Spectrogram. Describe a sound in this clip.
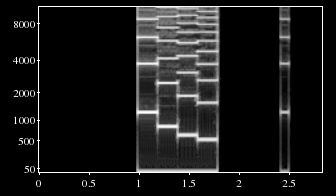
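A quick run of falling electronic beeps sounds as pins are knocked down.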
